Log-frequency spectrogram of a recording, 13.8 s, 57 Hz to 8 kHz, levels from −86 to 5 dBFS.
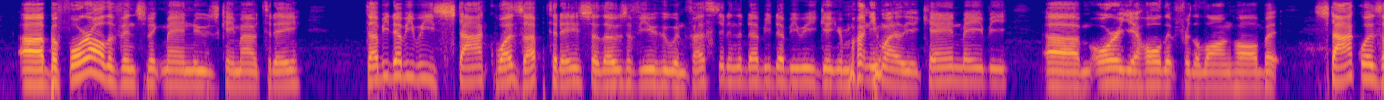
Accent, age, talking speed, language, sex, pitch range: American, 20-39, 185 wpm, English, male, 115-130 Hz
